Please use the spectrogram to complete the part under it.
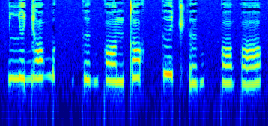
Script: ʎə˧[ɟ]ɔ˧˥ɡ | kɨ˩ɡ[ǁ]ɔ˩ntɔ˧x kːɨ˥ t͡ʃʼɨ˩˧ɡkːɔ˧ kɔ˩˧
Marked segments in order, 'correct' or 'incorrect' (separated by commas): correct, incorrect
